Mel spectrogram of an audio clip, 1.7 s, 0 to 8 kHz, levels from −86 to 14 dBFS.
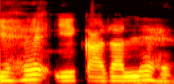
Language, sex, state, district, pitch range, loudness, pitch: Hindi, male, Uttar Pradesh, Budaun, 140-155 Hz, -14 LUFS, 145 Hz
